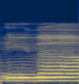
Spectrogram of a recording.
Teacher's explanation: اذا میں دال نرمی سے پڑھا جائے گا، اور اذا الف مدہ ہے، دو حرکات لمبا ہے۔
